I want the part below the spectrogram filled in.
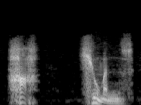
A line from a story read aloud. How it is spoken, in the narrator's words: spat one demon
